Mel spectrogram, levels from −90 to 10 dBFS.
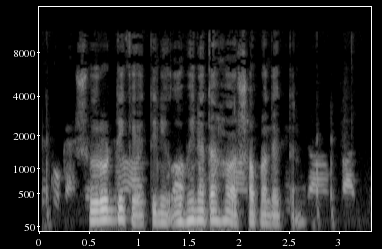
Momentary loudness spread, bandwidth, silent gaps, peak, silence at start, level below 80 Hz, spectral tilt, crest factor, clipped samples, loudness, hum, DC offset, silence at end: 15 LU; 11.5 kHz; none; -6 dBFS; 0.05 s; -50 dBFS; -7 dB/octave; 18 dB; under 0.1%; -25 LUFS; none; under 0.1%; 0.15 s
